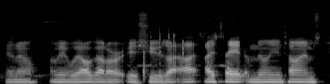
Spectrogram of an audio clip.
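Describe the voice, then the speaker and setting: A man's voice: fairly low pitch, little pitch movement, fast. A man hosting a talk show, easygoing and folksy, taking calls and chatting with his guest. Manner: easygoing, folksy, repeats himself. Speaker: show host. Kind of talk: casual talk show chat.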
